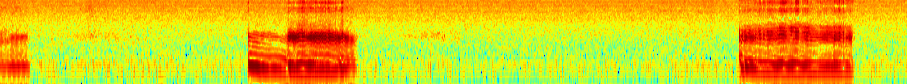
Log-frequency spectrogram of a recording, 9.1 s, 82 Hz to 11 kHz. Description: Walter is a 5 month old, long hair chihuahua. Loves to snore.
